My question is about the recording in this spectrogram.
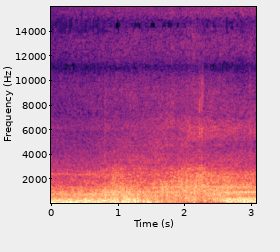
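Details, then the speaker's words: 2012 Frigidaire 18,500 BTU R-410A window/wall air conditioner, almost 14 years old, first spring startup at about 88°F outdoors: steady, even rushing airflow with no knocks, rattles or squeals; still blowing cold, running normally. "410A and it's still blowing cold at almost 14 years old."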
